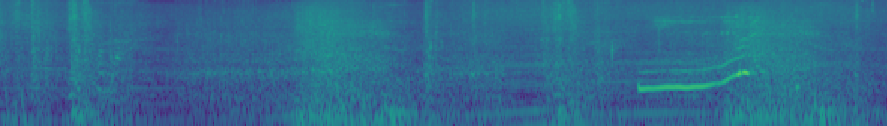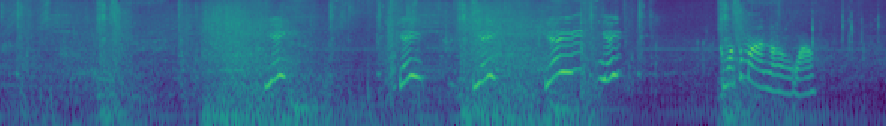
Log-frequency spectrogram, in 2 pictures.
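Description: A small vehicle's engine revs and whines as it drives over bumpy ground.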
